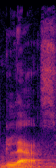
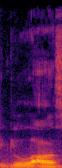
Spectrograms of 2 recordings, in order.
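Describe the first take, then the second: First: It is said with an American short vowel. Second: It is said with a British long vowel. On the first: "the British or the American accent?" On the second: "the British or the American accent?"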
